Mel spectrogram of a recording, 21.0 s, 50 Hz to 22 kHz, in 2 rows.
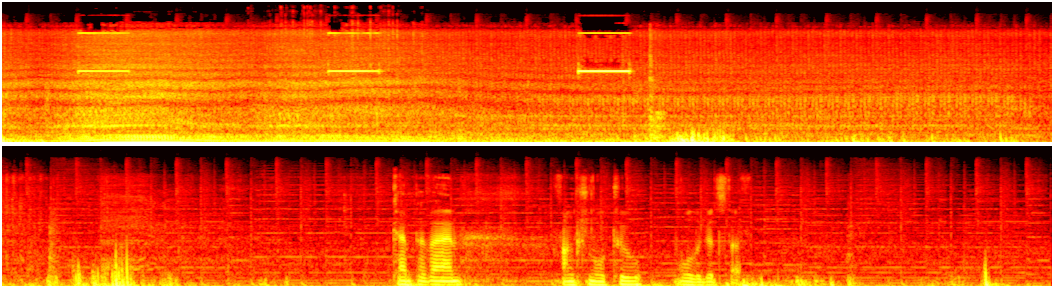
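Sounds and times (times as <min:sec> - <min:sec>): van engine running: 0:00.0 - 0:21.0
reversing alarm beeps: 0:00.7 - 0:01.5, 0:03.3 - 0:04.0, 0:05.8 - 0:06.4.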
